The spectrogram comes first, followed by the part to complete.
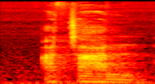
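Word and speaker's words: Ajahn: Lalu dia bilang begini, "Acan." Acan itu bahasa thainya guru ya. Bacanya pakai c acan ya. Walaupun tulisnya pakai J.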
